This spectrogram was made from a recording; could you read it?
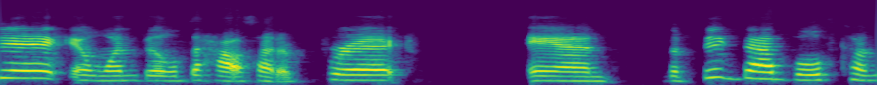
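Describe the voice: Someone reads aloud in a plain way. Little can be heard behind the voice, so the background is quiet.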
